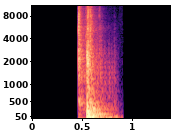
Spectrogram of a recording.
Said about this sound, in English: Let's do the actions. Close the door.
